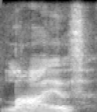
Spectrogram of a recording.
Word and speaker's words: live: the I sound so when we have a silent e at the end it's very typical spelling pattern for the vowel before the E to say the same thing as the vowel name I says I O says o a says a etc um so in live I write that sometimes with IG like in light just because it's a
